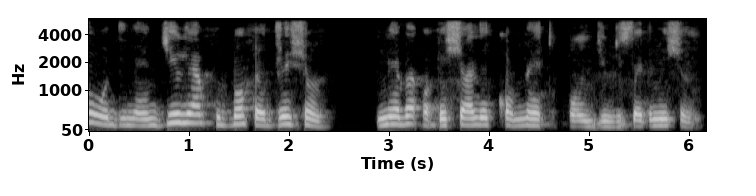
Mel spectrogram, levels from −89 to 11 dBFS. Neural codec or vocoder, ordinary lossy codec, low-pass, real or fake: codec, 16 kHz, 4 kbps, FreqCodec, larger model; none; 5.4 kHz; fake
